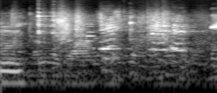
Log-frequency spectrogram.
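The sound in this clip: Cutlery scraping and clinking against a plate as food is cut through, a busy, continuous clatter of metal on crockery lasting a couple of seconds, with voices talking underneath.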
